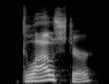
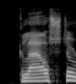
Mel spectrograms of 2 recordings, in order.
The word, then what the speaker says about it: Gloucester: It's Gloucester, right? Is how you pronounce it. Gloucester Road, but it's spelled Gloucester.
